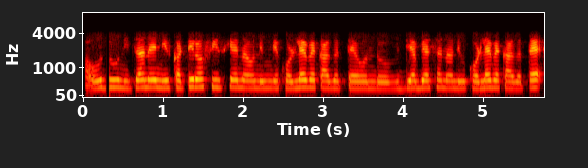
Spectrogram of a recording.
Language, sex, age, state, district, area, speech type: Kannada, female, 18-30, Karnataka, Kolar, rural, conversation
